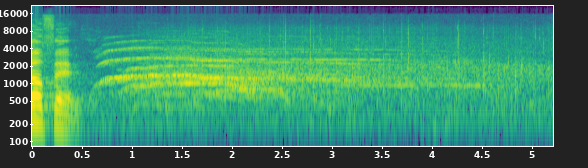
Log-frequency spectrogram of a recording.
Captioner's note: audience applauds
